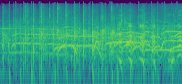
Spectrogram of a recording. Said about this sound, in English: Thank you. Oh, you're too kind. Ladies and gentlemen, a big round of applause for the impressionistic stylings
